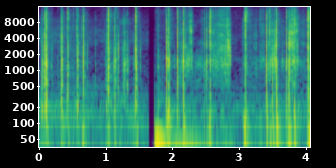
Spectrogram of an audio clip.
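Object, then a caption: Phone case. A phone case is tapped quickly and aggressively, producing rapid, sharp, bright clicks and scratchy taps that die away almost instantly. There is a brief silent gap partway through before the fast tapping resumes.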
